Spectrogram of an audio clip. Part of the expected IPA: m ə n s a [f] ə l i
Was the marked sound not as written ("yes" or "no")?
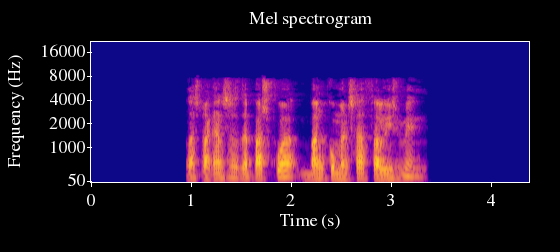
no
